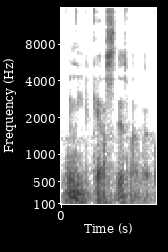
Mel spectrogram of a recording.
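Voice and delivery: unvoiced conspiratorial whisper; hushed whispered verdict. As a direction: breathe it like a secret. Whispered aside.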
